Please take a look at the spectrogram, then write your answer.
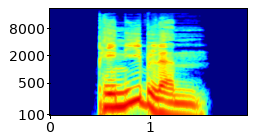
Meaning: strong dative masculine/neuter singular of penibel
- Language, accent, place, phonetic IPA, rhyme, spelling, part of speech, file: German, Germany, Berlin, [peˈniːbləm], -iːbləm, peniblem, adjective, De-peniblem.ogg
